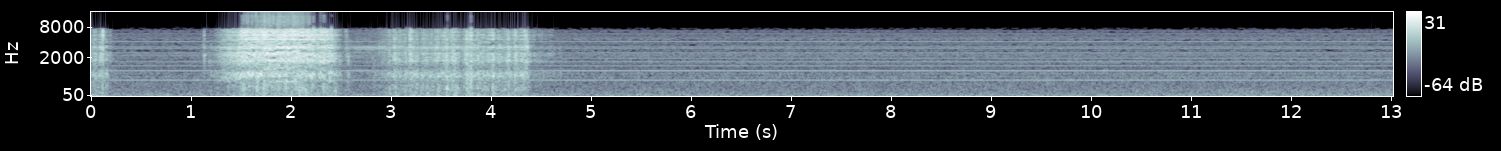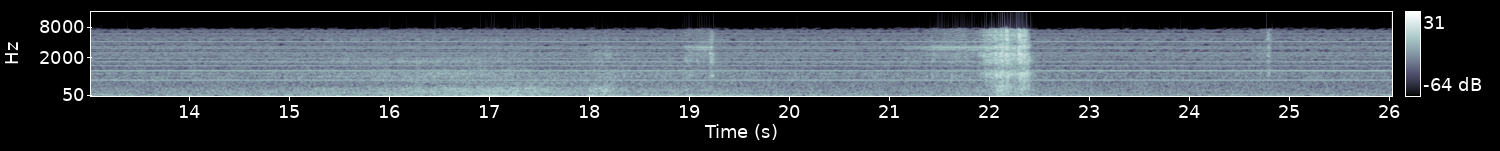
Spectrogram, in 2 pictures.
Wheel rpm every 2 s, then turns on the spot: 30, 40, 10, 0, 0, 0, 0, 0, 0, 0, 0, 10, 0.
2-6 22-24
